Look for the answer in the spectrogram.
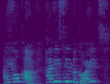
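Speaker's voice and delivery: mother calling her daughter home, loud and high. Acted. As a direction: call out loud and high across the yard.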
